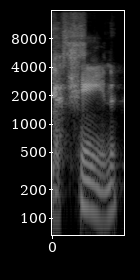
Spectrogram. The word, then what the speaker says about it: Achane: That was the correct pronunciation for Devin Achane.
